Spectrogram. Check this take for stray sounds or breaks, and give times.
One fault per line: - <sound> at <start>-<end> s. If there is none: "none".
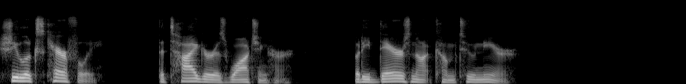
none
